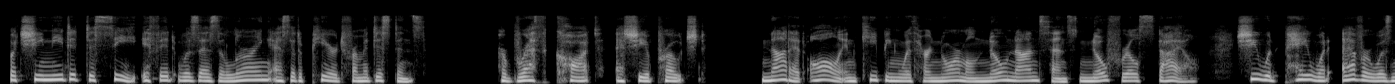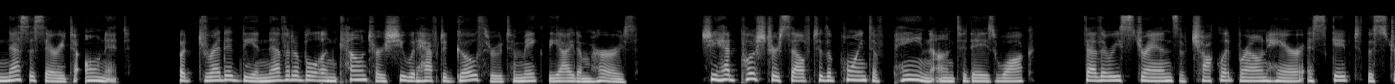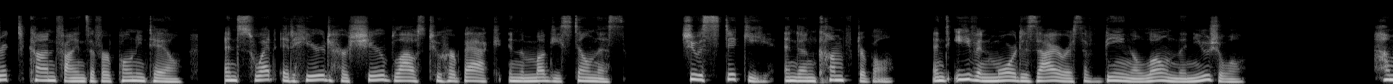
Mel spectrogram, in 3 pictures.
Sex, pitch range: female, 155-195 Hz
